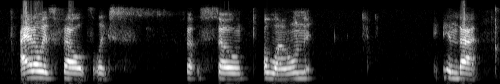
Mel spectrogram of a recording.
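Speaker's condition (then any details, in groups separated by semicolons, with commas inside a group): Stuttering; stuttering since about age 3, father also stutters; age 16, 13 years since onset, ineffective school therapy, now stuttering-trained professional, friends support group conventions; blocks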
